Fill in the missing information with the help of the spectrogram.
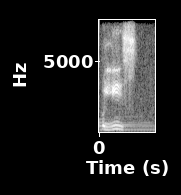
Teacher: their p is not in a stressed position. So in that case, p is unaspirated.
